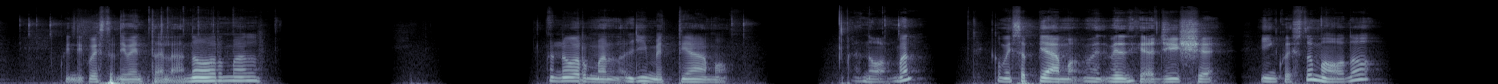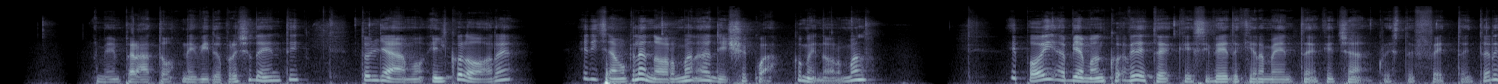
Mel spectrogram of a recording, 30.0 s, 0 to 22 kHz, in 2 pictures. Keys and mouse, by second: 9.3 click, 15.1 middle click, 16.2-17.8 middle drag, 22.6-23.7 middle drag.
